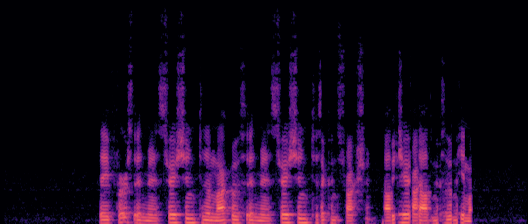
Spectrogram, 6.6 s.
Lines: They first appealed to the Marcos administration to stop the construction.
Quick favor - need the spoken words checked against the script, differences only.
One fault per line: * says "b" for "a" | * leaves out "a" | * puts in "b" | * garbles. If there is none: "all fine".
* says "administration" for "appealed"
* leaves out "stop"
* garbles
